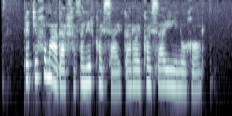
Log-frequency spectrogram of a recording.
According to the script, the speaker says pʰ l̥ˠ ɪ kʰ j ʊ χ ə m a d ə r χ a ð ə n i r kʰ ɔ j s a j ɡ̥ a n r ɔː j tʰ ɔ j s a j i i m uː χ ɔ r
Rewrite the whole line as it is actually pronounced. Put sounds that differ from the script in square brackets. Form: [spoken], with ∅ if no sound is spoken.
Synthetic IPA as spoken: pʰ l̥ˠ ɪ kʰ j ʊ χ ə m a d [a] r χ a [θ] ə n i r kʰ ɔ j s a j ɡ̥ a n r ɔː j [kʰ] ɔ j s a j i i [n] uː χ ɔ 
